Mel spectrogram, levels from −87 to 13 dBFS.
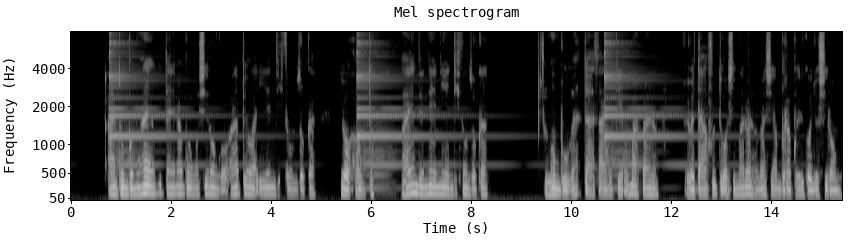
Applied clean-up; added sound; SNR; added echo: none; Bell; 14 dB; none.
